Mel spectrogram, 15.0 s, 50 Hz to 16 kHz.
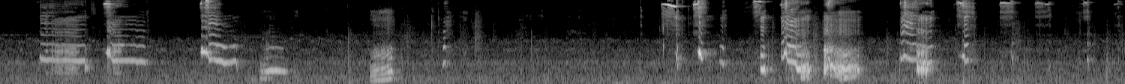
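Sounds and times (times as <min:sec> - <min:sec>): puppy whining: 0:00.5 - 0:04.1, 0:04.9 - 0:06.3, 0:08.8 - 0:15.0.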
